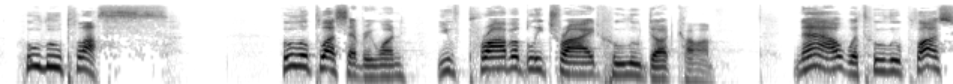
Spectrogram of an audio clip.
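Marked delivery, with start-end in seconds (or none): 0.2-6.0 slow, over-enunciated, every consonant carefully placed. Reading a sponsor ad, slow and enunciated. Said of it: "try reading slower and enunciating".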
